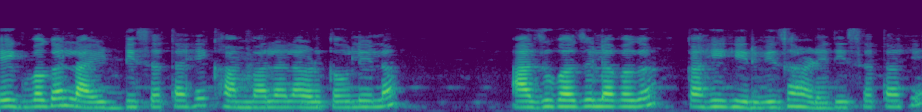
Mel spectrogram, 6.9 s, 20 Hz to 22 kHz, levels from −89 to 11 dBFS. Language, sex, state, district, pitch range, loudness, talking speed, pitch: Marathi, female, Maharashtra, Sindhudurg, 205-230 Hz, -19 LUFS, 120 wpm, 215 Hz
